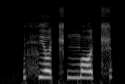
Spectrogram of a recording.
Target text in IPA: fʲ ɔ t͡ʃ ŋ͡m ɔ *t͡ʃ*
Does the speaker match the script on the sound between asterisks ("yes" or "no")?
yes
